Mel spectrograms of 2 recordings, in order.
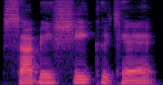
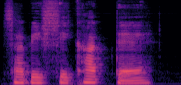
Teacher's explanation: This change occurs because ku sounds often shift or elides in rapid Kansai speech, leading to ka sound bridging directly to sute, which represents the glottal stop of the sokuon. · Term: Kate contraction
